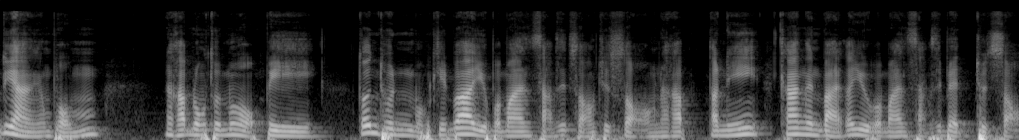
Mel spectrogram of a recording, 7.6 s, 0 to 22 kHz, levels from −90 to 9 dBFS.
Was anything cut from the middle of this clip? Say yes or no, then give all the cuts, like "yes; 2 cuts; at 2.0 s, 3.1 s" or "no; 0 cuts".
yes; 1 cut; at 5.8 s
